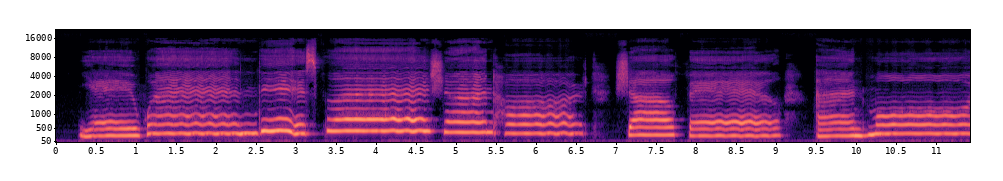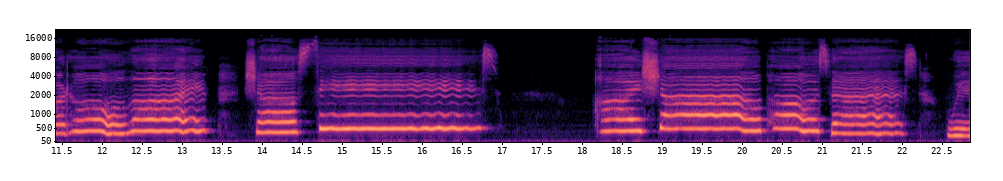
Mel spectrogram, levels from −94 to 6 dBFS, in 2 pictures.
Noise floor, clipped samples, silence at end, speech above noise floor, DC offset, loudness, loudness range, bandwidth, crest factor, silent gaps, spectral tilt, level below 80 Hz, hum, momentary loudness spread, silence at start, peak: -64 dBFS; under 0.1%; 0 s; 44 dB; under 0.1%; -20 LUFS; 4 LU; 15 kHz; 12 dB; none; -4 dB/octave; -58 dBFS; none; 10 LU; 0.3 s; -8 dBFS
